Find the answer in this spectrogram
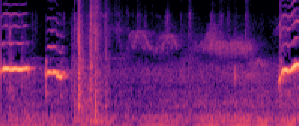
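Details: Male cockatiel singing at home: a level whistle and a short falling note, two sharp click-like bursts, quiet faint chatter, then a loud rising whistle at the end.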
